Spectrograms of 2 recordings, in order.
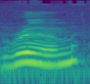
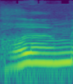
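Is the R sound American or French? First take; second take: American; French. First: The R is said as an American R. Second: The R is said as a French R. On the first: "the R sound of American English" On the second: "say room instead of room"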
